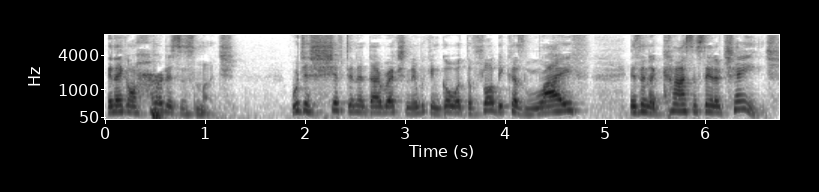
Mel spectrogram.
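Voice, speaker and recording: On a very clean recording with a silent background, a man with a high pitch talks at a fairly quick pace in an animated, energetic tone with lively intonation. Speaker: podcast host. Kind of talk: solo motivational podcast monologue. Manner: fast talker.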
